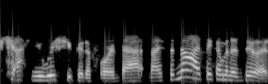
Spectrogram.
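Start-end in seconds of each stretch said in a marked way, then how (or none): 0.1-1.4 mock laughing while speaking. Speaker retells her husband's reply to her jersey joke; retelling a laughing reply. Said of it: "And my husband's laughing".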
